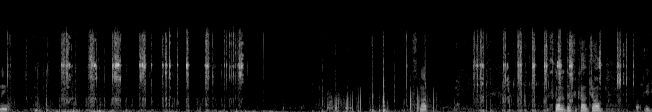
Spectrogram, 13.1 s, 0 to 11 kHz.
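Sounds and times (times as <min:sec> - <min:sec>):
ratcheting driver clicking: 0:00.1 - 0:04.9, 0:09.4 - 0:12.8.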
